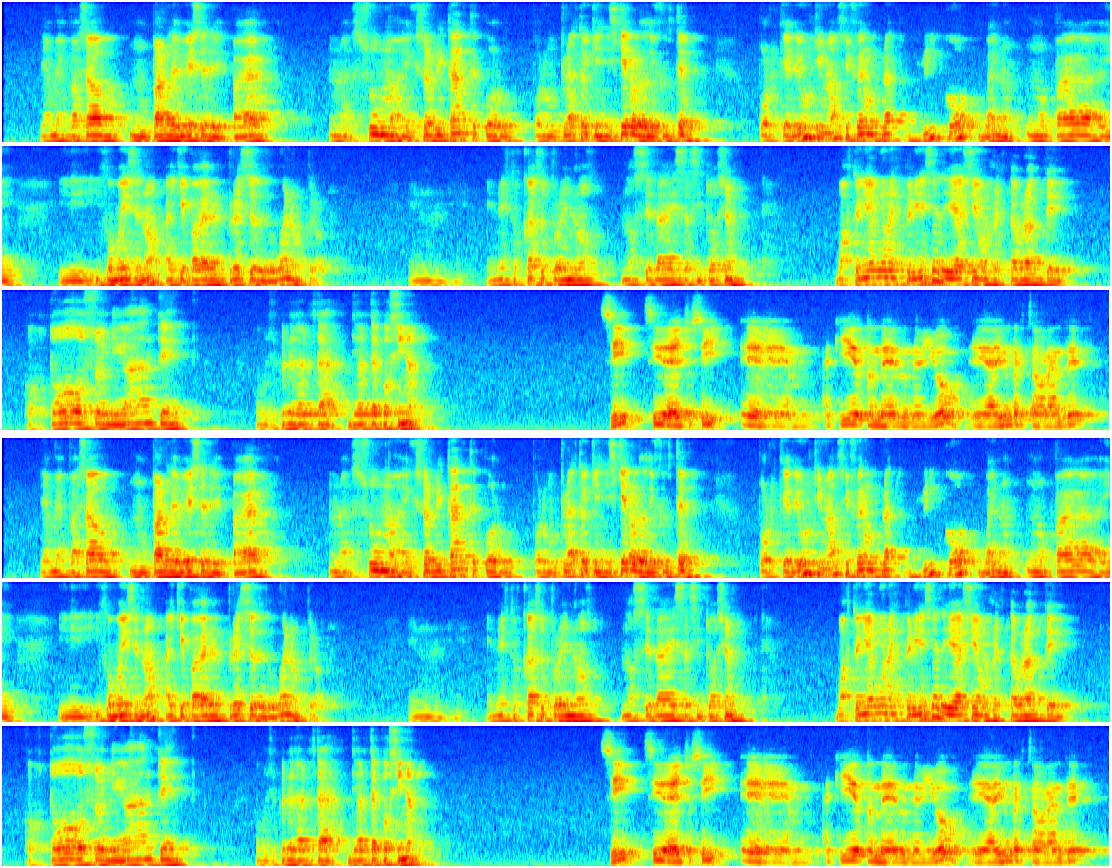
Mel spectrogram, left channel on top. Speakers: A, on the right; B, in the centre.
A: ya me ha pasado un par de veces de pagar una suma exorbitante por, por un plato que ni siquiera lo disfruté, porque de última, si fuera un plato rico, bueno, uno paga y, y, y como dice, ¿no? Hay que pagar el precio de lo bueno, pero en, en estos casos por ahí no, no se da esa situación. ¿Vos has tenido alguna experiencia de ir hacia un restaurante costoso, elegante, como si fuera de alta, de alta cocina?
B: Sí, sí, de hecho sí. Eh, aquí donde, donde vivo eh, hay un restaurante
